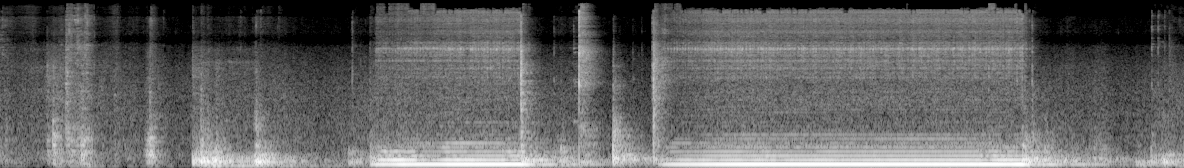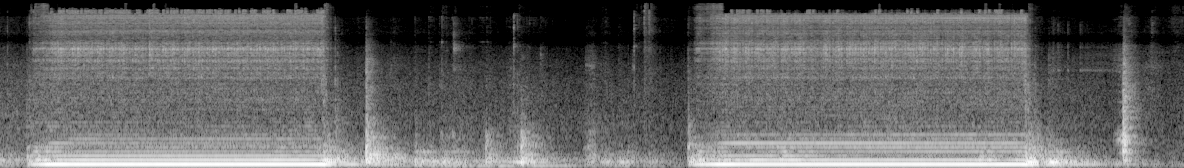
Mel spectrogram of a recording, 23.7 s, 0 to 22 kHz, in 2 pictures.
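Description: Spot welder working on the rear arch and quarter panel of a 1974 MK3 classic Mini, four long loud buzzing welds lasting a few seconds each, separated by short pauses with clicks and handling noises between them.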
